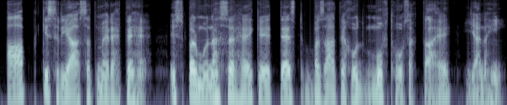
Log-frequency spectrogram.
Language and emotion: Urdu, neutral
